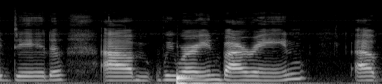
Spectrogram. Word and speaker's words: Bahrain: um we were in Bahrain uh my kids in Bahrain would say no Miss Monique that's not how you pronounce it it is bahin you have to pronounce it properly so yes there I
